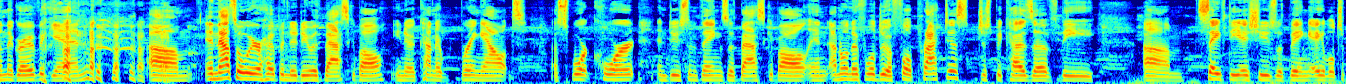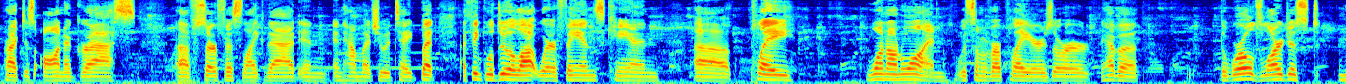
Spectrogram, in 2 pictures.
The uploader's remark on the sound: live from Illini football practice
